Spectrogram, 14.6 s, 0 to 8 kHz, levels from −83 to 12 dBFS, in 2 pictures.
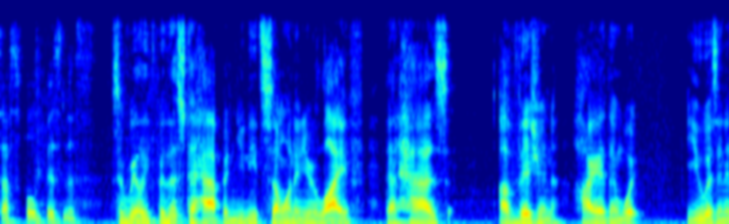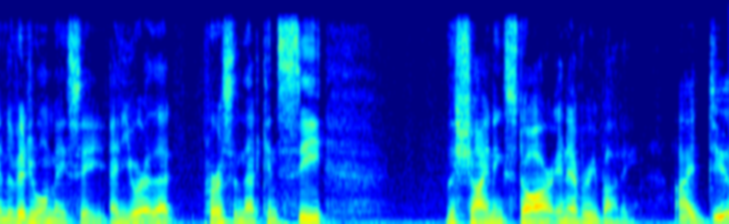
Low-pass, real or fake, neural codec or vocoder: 7.2 kHz; real; none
